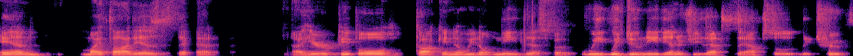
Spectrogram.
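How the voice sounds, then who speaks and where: This man speaks fairly slowly in an American accent, at a medium pitch. His intonation stays fairly even. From Colorado. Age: 60s. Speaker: farmer, public commenter. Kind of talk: public comment testimony. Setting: virtual meeting. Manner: halting, with fillers.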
